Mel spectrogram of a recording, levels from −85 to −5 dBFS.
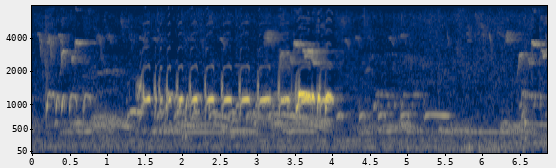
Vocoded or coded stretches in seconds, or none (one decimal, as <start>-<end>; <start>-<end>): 3.1-4.5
